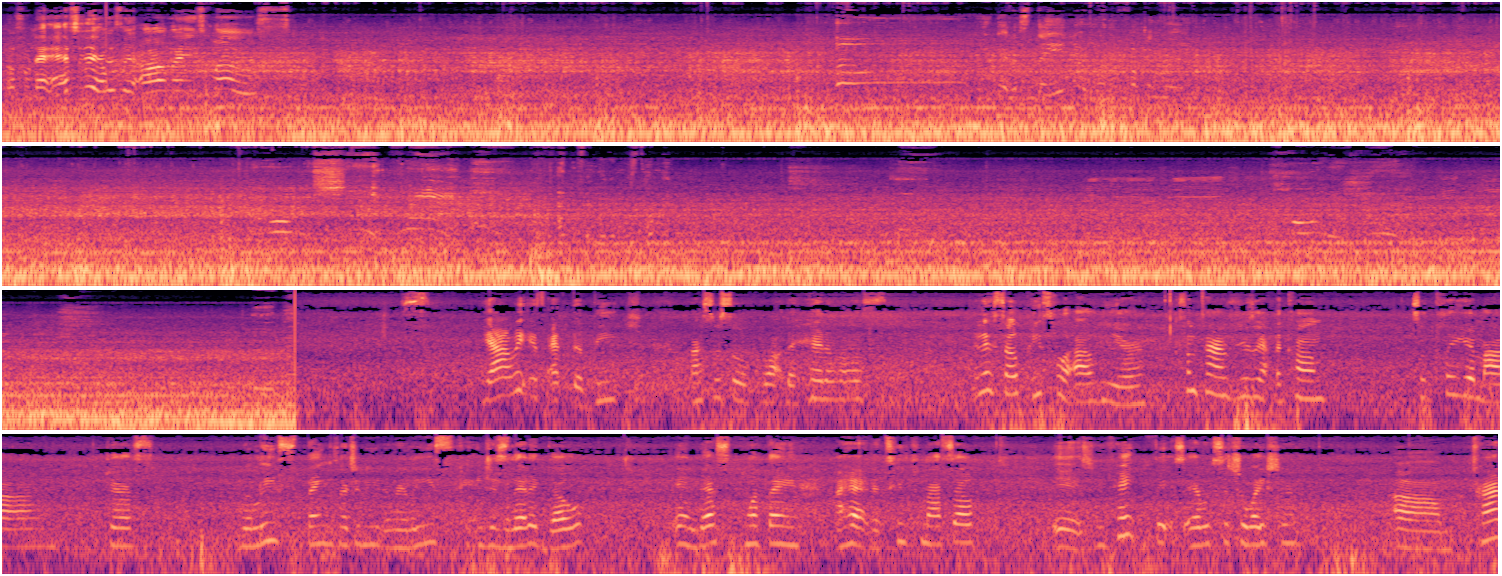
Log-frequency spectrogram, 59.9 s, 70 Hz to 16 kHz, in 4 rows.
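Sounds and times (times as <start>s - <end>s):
car cabin road and engine rumble: 0.0s - 59.9s.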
